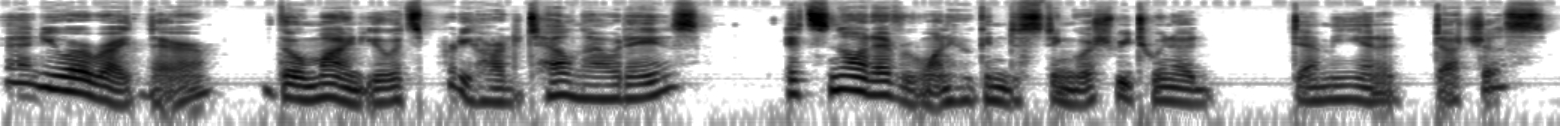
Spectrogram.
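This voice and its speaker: A woman's voice: very deep voice, sing-song, moderate pace, gravelly, dark tone, full character voice. A woman voicing a cheeky, slangy young American-born actress and acrobat in a read-aloud novel. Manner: slangy, brash, playful.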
